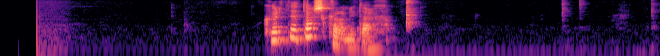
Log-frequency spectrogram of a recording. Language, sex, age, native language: Icelandic, female, 50-59, Icelandic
